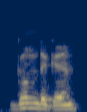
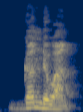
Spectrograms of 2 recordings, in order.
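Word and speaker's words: Gündoğan: But I can see Gundogan, if that is the 11, just dropping back and letting Say that name again. Who? Say that name again. Gundogan.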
